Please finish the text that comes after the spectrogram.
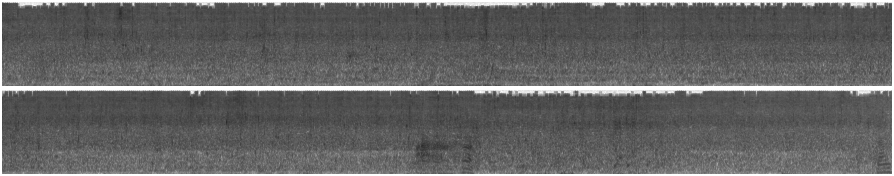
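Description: Ice-cold mountain stream water rushing steadily over rocks among hills, a dense, continuous close wash of flowing water with no speech.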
